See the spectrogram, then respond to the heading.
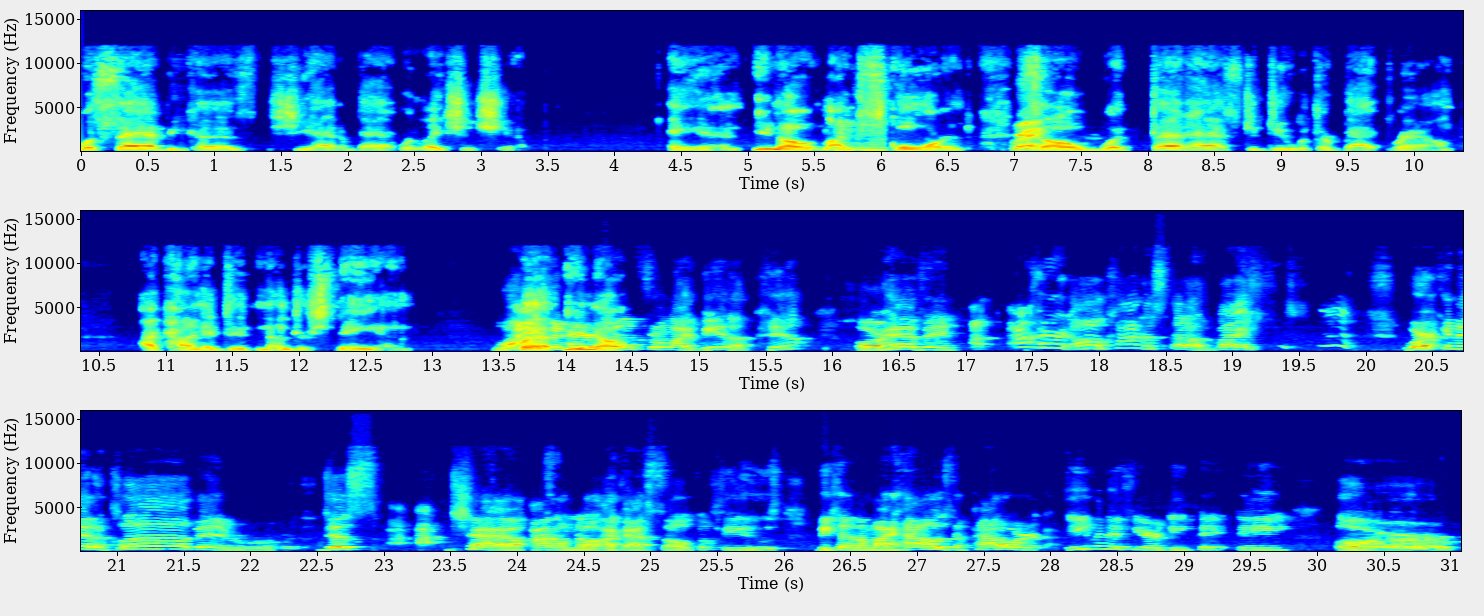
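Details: Hoarse dysphonia in an adult woman after thyroidectomy, vocal cord accidentally touched during surgery; she expects her voice to return in a couple of months; vocal cord injury after thyroidectomy.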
